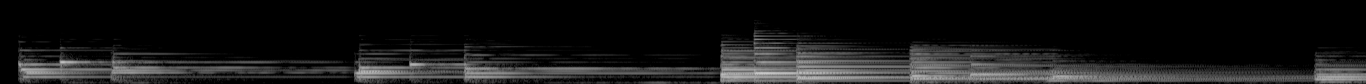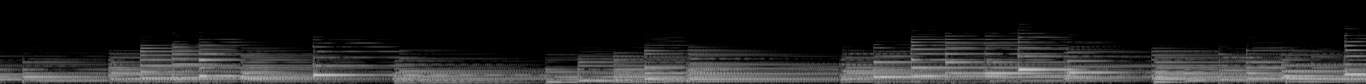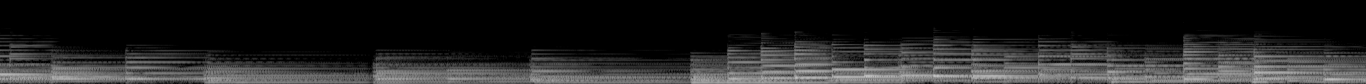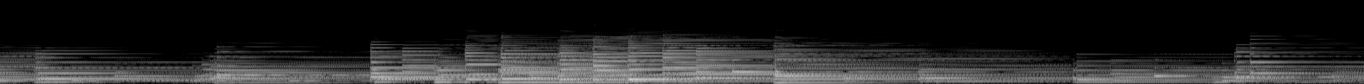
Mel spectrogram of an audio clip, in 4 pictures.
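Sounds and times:
piano in B flat: 0:00.0 - 0:54.6.

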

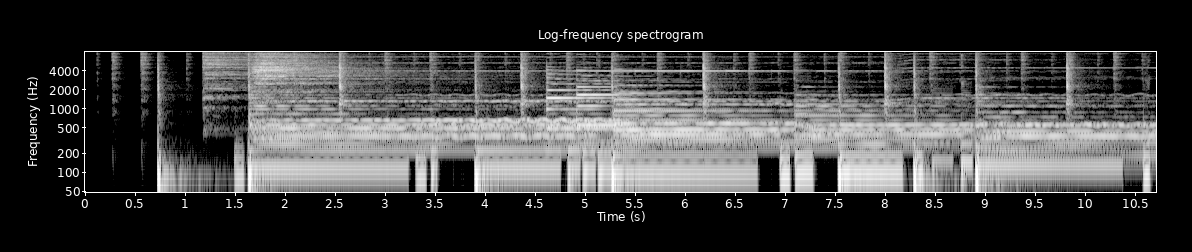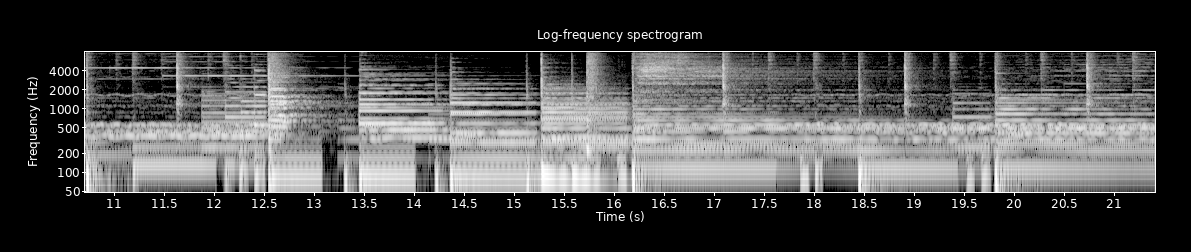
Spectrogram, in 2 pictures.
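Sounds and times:
smooth backing track for male vocals: 0:01.5 - 0:21.4.

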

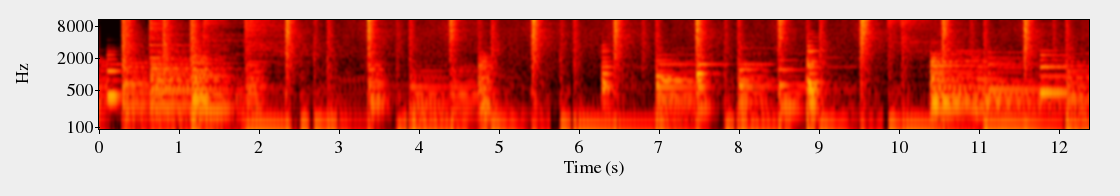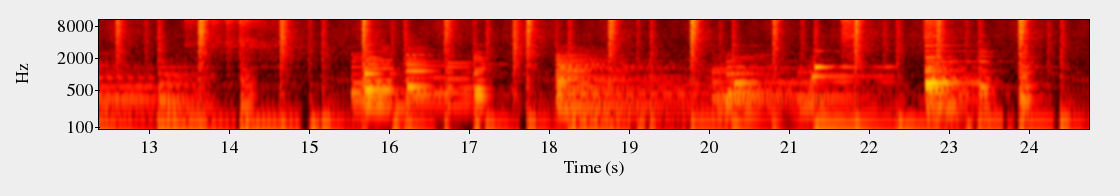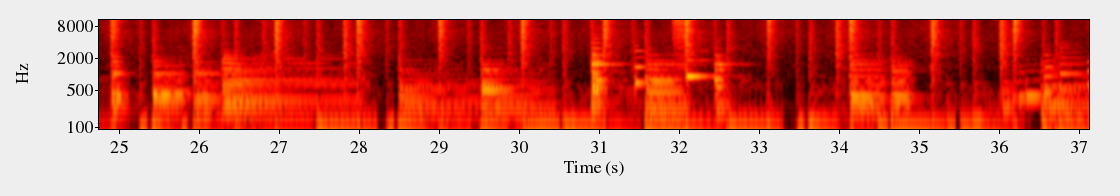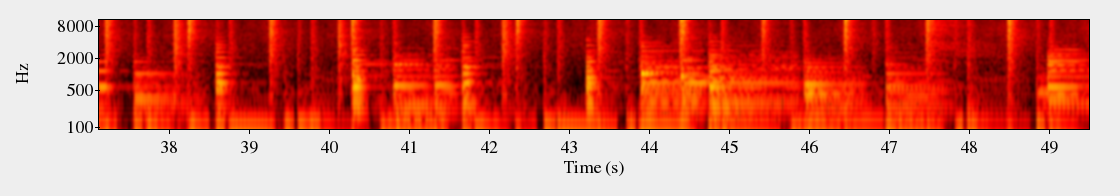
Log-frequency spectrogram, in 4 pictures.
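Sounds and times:
backing track in B flat: 0:00.3 - 0:49.4.

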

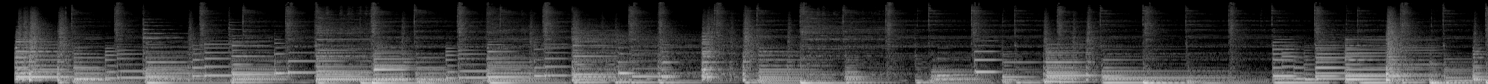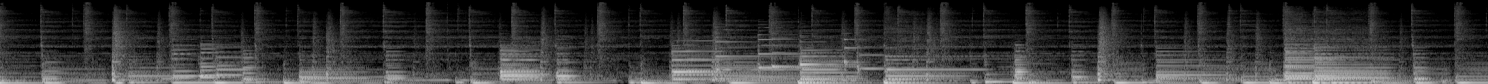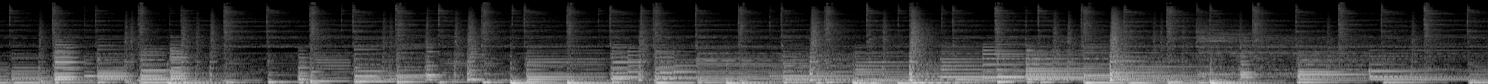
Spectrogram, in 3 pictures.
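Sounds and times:
instrumental trio in B-flat: 0:00.1 - 0:44.6.

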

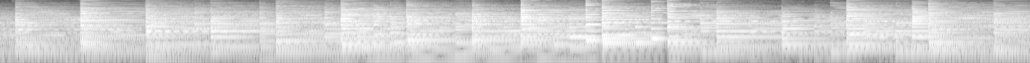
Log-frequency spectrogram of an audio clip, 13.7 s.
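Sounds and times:
piano only arrangement in D minor: 0:00.0 - 0:13.7.

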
